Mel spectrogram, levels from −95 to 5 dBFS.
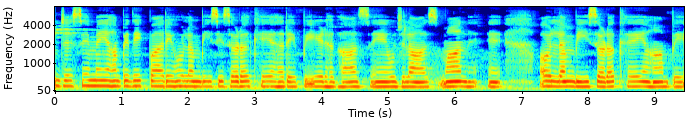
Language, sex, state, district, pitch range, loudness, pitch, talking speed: Hindi, female, Chhattisgarh, Sukma, 170-185 Hz, -16 LUFS, 175 Hz, 160 wpm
